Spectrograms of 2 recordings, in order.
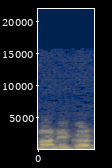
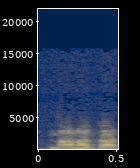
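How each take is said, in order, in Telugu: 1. రెండవ అక్షరాన్ని 'ne' అని అంటారు. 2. రెండవ అక్షరాన్ని 'na' అని అంటారు. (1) "ప్రొనౌన్సియేషన్ కింద నానేఘాట్ శాసనం అని కూడా అంటాం" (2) "నానాఘాట్ అన్న నానేఘాట్ అన్న ఒకటే"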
